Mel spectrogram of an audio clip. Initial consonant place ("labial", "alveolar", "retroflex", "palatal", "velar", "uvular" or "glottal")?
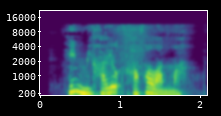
glottal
